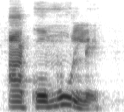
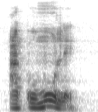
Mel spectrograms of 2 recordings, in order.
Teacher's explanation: el escribano prefirió o empleó la semicerrada posterior en lugar de la cerrada posterior. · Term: vacilación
